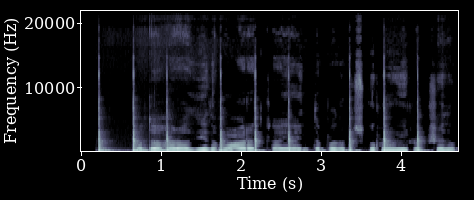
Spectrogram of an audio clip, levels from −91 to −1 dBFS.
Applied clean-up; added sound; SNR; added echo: classical method spectral subtraction.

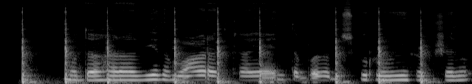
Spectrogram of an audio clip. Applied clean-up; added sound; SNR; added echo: classical method log-MMSE.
